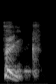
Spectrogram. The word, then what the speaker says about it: think: The first one is think.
